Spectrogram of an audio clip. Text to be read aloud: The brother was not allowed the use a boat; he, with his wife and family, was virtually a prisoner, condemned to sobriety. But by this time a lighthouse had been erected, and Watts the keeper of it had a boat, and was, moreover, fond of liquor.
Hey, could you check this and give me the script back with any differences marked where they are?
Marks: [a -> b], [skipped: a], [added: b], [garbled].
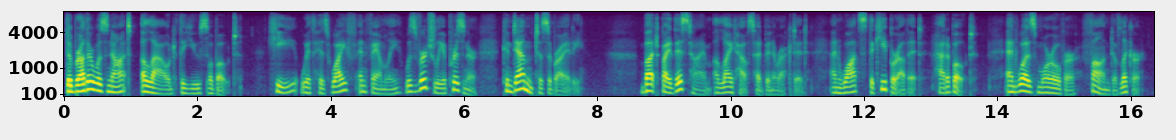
The brother was not allowed the use a boat; he, with his wife and family, was virtually a prisoner, condemned to sobriety. But by this time a lighthouse had been erected, and Watts the keeper of it had a boat, and was, moreover, fond of liquor.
